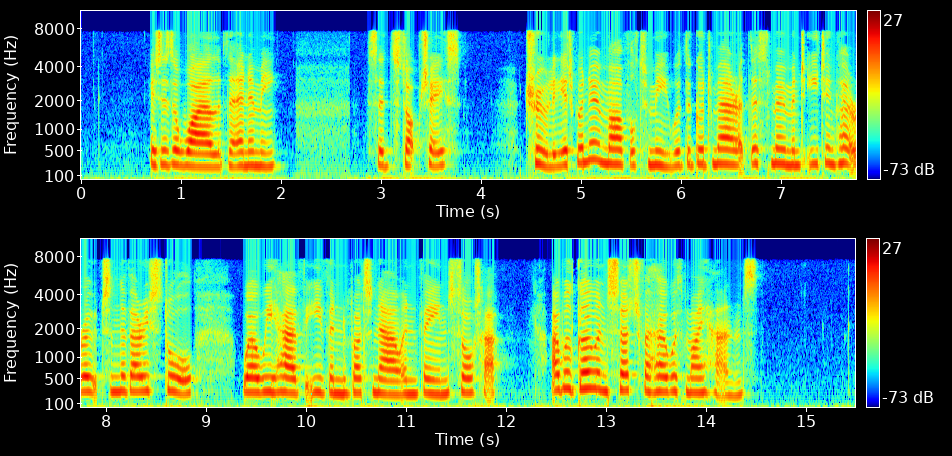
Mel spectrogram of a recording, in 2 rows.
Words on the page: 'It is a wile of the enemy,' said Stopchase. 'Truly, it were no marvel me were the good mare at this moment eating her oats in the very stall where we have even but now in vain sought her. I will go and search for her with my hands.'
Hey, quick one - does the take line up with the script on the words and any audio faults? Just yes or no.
no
